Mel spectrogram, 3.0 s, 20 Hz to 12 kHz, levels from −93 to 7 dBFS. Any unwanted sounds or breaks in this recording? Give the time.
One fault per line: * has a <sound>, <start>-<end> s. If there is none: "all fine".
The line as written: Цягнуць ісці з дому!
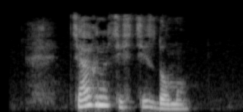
all fine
